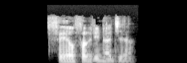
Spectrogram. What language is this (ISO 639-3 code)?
cat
